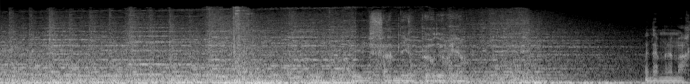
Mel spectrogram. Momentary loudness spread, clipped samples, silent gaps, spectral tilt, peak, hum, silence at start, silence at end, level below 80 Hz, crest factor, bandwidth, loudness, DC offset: 9 LU; under 0.1%; none; -5.5 dB/octave; -2 dBFS; none; 0 s; 0 s; -22 dBFS; 14 dB; 16 kHz; -18 LUFS; under 0.1%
